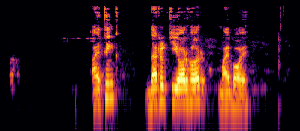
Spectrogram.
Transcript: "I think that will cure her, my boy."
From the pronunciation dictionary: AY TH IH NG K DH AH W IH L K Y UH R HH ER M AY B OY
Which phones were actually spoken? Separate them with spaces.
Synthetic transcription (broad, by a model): AY T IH NG K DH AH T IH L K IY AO R HH ER M AY B OY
